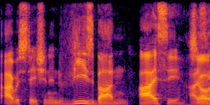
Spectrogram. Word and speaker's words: Wiesbaden: stationed in America's you know you would say wheezebot in Germany but that's wrong I was stationed in Wiesbaden I see so it's just a little flip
